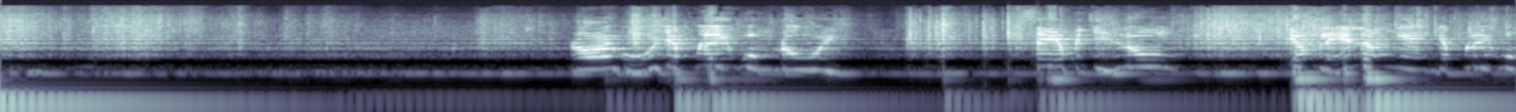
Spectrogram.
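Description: Fabric rustles.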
